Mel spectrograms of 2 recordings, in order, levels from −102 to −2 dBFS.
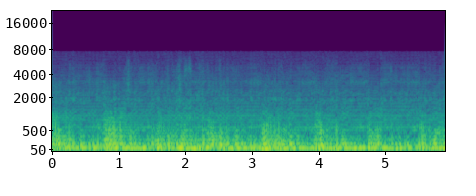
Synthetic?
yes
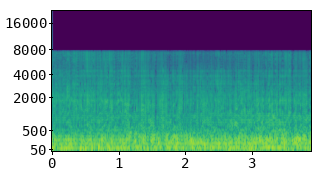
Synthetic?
yes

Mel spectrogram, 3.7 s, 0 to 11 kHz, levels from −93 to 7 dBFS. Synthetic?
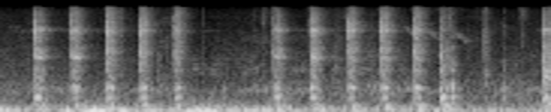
yes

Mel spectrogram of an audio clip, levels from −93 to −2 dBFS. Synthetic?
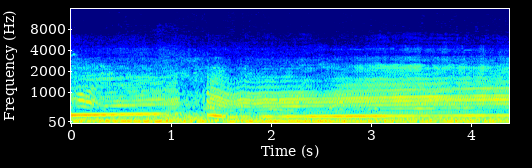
no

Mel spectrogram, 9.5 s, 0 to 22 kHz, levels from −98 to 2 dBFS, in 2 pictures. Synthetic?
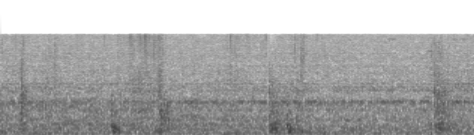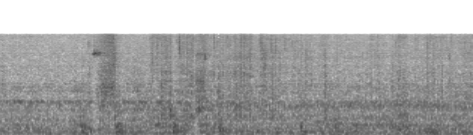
yes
